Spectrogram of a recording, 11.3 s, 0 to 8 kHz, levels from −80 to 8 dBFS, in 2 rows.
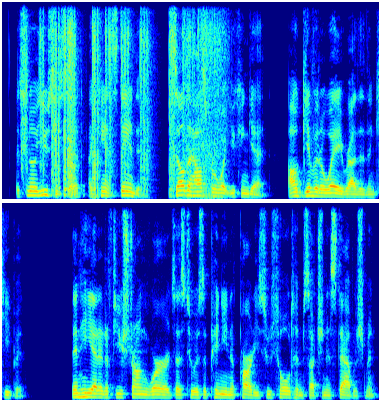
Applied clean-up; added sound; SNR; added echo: none; Packing tape, duct tape; 4 dB; none.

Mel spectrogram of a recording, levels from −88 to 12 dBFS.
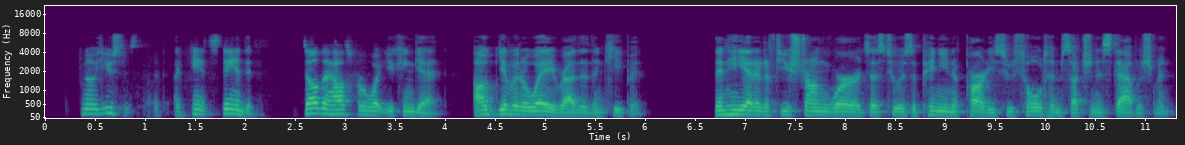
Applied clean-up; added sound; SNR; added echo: neural mask model DeepFilterNet 3.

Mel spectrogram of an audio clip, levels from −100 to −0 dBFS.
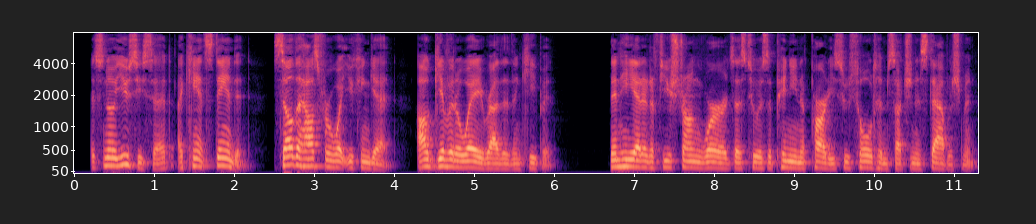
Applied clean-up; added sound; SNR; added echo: none; none; none; none.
